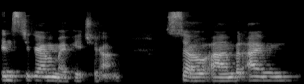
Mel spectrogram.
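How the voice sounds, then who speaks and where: The tone is bright and sharp, in a Californian accent. Intonation stays fairly even. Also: woman. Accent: Californian American English. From Southern California, Los Angeles (San Fernando Valley). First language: Hebrew. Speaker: podcast guest, social media commentator. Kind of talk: casual interview conversation. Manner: hesitant, many fillers.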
